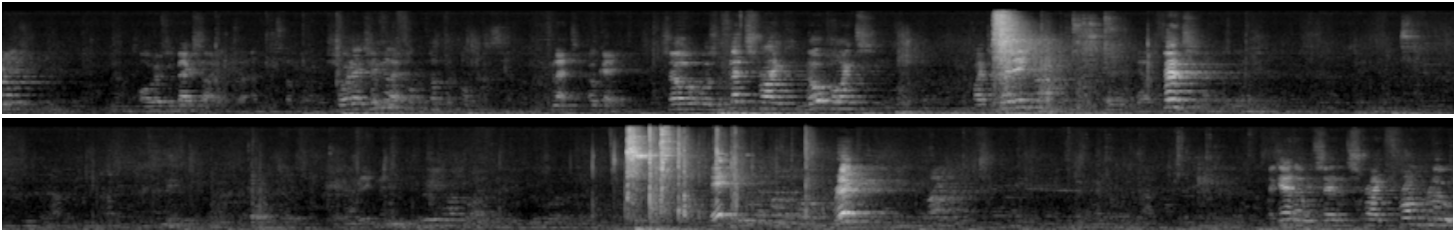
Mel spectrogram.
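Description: A man calls out and talks loudly in a large echoing hall.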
